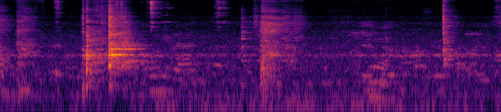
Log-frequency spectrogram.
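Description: Plates and cutlery clink while fried fish is served at home, a few sharp metallic clinks and scrapes, close by, with some quiet talk around them.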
